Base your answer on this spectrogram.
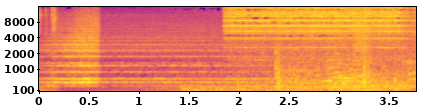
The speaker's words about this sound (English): Finally, that recess bell couldn't come soon enough.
